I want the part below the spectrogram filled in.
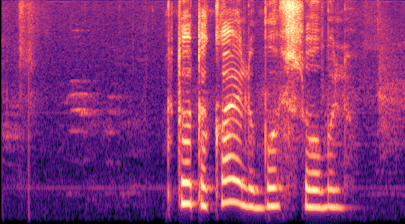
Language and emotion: Russian, neutral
